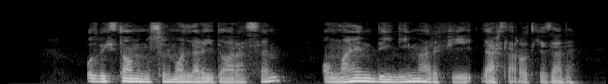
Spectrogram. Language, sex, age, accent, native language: Uzbek, male, under 19, Toshkent shahri, Uzbek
